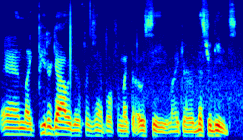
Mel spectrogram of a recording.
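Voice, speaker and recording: A man's voice: fairly low pitch, fast, warm tone, highs cut off. A man hosting a casual chat, who tells rambling jokey stories and laughs often. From United States. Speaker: host. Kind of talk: casual chat on a live audio room.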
